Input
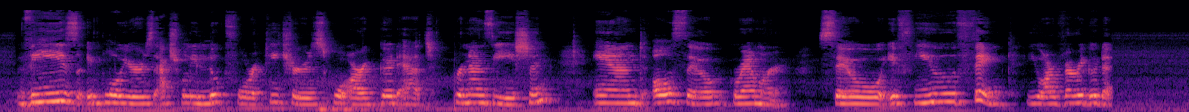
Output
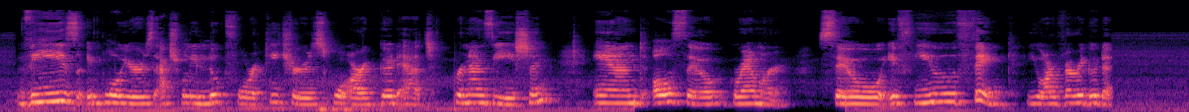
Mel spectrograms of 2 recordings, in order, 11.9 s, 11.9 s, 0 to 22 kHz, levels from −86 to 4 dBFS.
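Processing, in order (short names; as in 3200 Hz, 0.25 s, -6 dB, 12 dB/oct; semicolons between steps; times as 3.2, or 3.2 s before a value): 6.34–8.46 HPF 190 Hz 24 dB/oct; gain +4.5 dB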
